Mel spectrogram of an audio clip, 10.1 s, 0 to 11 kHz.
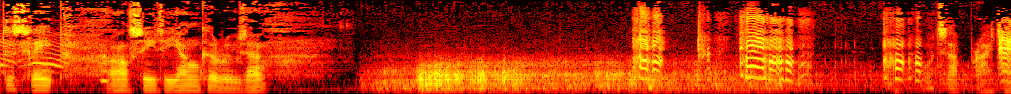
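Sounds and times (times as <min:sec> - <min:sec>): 
speech: 0:00.0 - 0:02.9
thunder rumbling from a storm: 0:03.6 - 0:10.1.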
